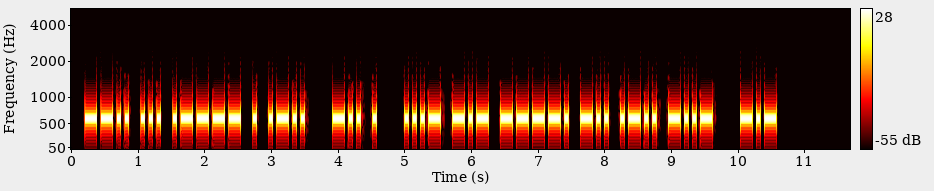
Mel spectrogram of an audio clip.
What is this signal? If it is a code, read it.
Morse code, heard as a keyed tone, about 20 wpm, 600 Hz. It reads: ZS1EL DE VK9DLX K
